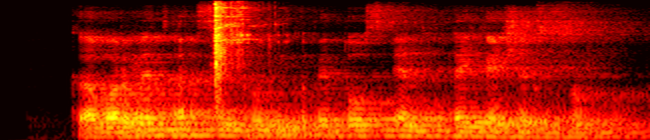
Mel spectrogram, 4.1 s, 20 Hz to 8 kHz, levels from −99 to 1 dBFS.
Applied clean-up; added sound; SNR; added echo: none; Shatter; -4 dB; reverberation time 1.5 s.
